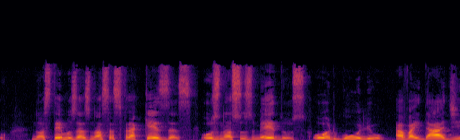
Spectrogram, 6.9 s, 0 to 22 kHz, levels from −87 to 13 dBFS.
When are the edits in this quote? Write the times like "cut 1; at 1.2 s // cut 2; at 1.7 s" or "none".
cut 1; at 2.9 s // cut 2; at 4.6 s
